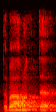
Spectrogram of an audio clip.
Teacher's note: ومنک السلام تبارکت آگے پڑھیں گے، تا کو جلدی پڑھنا ہے، با الف مدہ ہے، 2 حرکات لمبا ہے ، را پر ہے، کاف باریک ہے، کاف ساکن پہ ہمس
